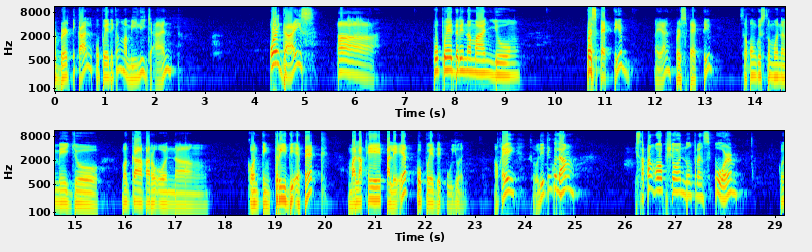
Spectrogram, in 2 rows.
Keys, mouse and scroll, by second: 0.7 click, 3.2 right click, 11.1 click, 12.4-13.7 drag, 15.9-17.0 drag, 19.1-20.1 drag, 22.5 Escape, 24.6 click, 25.4 click, 28.6 ctrl+t.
